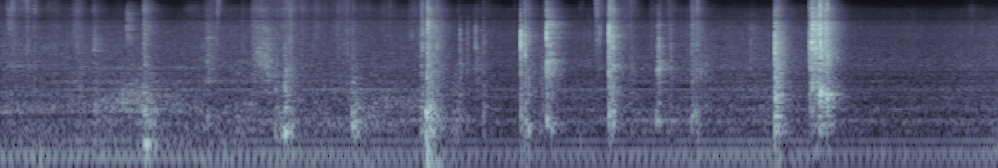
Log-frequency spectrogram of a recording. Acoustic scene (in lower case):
kitchen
